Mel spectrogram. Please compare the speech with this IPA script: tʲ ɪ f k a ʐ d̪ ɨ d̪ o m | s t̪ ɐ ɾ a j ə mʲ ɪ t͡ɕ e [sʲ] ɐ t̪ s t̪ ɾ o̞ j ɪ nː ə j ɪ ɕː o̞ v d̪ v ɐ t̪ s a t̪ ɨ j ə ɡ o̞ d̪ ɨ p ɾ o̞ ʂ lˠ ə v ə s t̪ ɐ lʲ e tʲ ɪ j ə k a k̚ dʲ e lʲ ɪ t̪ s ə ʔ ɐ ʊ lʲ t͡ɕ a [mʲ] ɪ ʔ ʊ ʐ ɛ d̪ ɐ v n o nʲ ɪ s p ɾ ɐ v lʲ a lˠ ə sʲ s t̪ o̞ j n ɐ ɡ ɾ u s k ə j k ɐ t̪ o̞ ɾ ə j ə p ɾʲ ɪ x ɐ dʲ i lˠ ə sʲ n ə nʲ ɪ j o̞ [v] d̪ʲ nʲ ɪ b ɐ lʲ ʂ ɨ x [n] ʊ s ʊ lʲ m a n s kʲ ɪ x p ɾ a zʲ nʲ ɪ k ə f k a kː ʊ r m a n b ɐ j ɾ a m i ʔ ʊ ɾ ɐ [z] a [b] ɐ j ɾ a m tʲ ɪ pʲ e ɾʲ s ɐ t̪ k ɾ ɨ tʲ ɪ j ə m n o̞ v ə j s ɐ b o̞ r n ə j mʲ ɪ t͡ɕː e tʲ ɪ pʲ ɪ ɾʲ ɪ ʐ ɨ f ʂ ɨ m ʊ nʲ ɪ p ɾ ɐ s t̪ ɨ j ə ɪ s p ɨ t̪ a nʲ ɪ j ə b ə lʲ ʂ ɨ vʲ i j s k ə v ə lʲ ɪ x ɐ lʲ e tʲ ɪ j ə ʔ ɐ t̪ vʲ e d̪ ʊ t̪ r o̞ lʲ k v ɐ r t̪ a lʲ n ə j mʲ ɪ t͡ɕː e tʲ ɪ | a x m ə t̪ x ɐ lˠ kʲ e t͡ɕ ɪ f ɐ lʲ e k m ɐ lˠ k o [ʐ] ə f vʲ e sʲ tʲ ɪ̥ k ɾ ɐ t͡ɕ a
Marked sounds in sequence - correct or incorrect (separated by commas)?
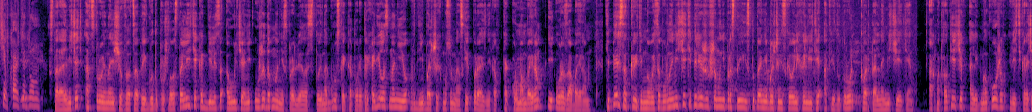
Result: incorrect, incorrect, correct, incorrect, correct, correct, correct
